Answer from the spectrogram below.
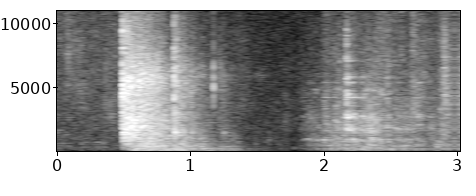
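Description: door slammed shut

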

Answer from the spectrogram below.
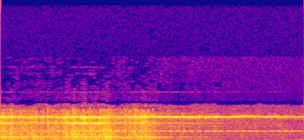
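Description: telephone ringing

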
